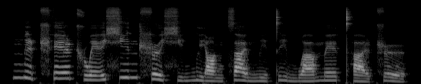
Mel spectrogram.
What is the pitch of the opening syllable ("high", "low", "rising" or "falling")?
falling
